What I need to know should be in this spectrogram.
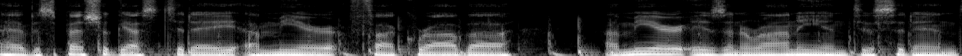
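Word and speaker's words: Amir Fakhravar: have a special guest here with me today Amir fakrava right am I pronouncing that right that's right right Amir a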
